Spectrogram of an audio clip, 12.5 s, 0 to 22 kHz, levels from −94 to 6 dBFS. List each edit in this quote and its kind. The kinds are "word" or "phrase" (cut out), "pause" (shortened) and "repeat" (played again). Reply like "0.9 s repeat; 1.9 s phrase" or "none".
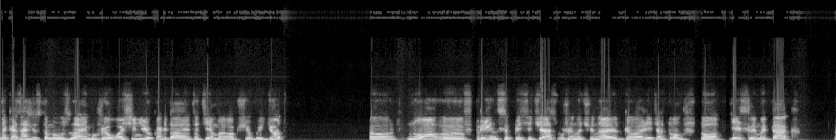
10.9 s pause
